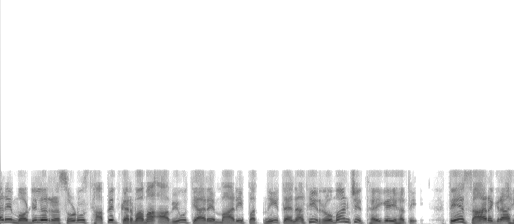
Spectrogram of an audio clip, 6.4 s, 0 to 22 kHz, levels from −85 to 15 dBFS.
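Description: Nellymoser compression runs through the whole speech clip, with heavy damage: a rough, hissy halo, a smeared underwater quality and nothing above 5.3 kHz. The likely cause is Flash's Nellymoser Asao codec, which fits a rate near 22 kbps. It gives each fixed block too few bits, so weak bands are replaced with noise.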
